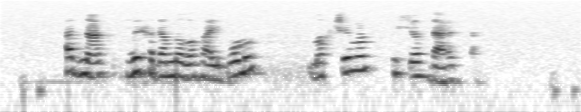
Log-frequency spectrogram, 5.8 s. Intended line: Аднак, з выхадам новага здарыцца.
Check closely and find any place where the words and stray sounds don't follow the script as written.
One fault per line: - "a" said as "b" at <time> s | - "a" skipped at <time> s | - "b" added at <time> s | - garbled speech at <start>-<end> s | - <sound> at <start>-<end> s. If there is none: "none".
- "альбома магчыма усё" added at 2.1 s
